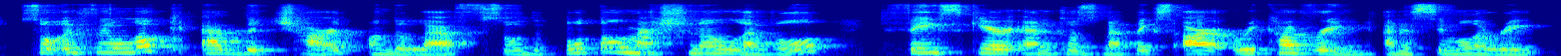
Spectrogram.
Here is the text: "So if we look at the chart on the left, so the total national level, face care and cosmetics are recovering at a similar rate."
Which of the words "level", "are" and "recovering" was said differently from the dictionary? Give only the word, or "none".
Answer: none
